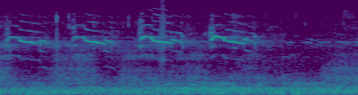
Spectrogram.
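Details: A hawk high overhead above a rain-swollen pond while fishing gives four high, clear, slightly slurred screams, about one a second, over a steady low rumble of wind and outdoor noise.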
